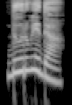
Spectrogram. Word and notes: ದುರ್ವಾದ: kannada

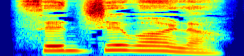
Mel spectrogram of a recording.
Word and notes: ಸೆಜ್ಜೆವಳ್ಳ: sejjevaḷḷa

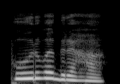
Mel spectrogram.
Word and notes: ಪೂರ್ವಗ್ರಹ: kannada

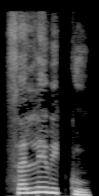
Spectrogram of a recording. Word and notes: ಸೆಲವಿಕ್ಕು: selavikku'

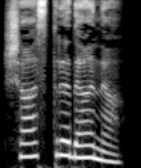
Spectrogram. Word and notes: ಶಾಸ್ತ್ರಿತನ: śastritana; Kannada

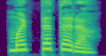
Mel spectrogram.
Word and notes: ಮಟ್ಟತರ: maṭṭatara

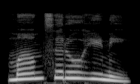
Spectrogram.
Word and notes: ಮಾಂಸರೋಹಿಣಿ: Kannada

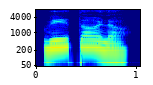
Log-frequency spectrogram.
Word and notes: ವೈತಾಳಿ: vaitāḷi

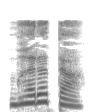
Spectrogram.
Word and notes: ಭರತ: kannada

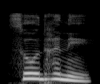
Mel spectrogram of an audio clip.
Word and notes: ಸೋಧನೆ: Kannada

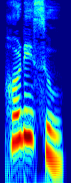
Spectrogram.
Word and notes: ಹೆಡಸು: kannada

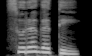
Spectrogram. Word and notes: ಸುರಗತಿ: kannada

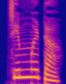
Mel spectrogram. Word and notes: ಚಿಮ್ಮಟ: cimmaṭa

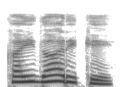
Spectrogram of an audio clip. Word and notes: ಕಕ್ಕರಿಕೆ: Kannada

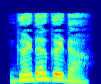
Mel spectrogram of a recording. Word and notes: ಗಡಗಡ: gaḍagaḍa

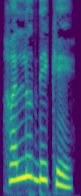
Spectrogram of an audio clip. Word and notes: ಹಲ್ಲುದ್ದಿಕೆ: Kannada

